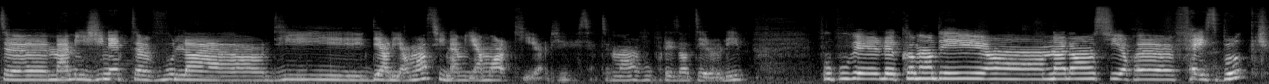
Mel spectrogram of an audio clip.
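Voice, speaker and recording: A woman puts on a character voice at a fairly high pitch. She speaks at a fairly slow pace. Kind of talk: comic old-man impersonation. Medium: solo performance. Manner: rambling, hesitant, full of fillers, repeats himself.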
